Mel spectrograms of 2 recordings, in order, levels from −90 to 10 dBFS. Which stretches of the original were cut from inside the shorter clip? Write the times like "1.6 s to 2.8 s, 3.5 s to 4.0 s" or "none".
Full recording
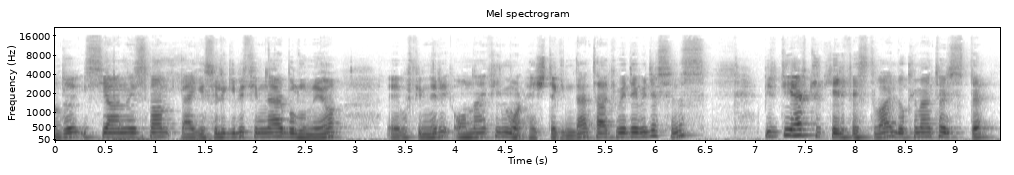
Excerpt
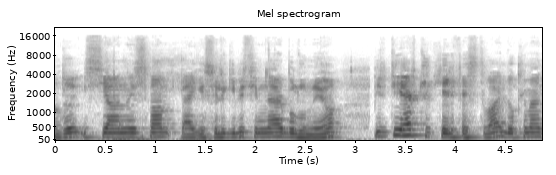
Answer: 3.1 s to 7.0 s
